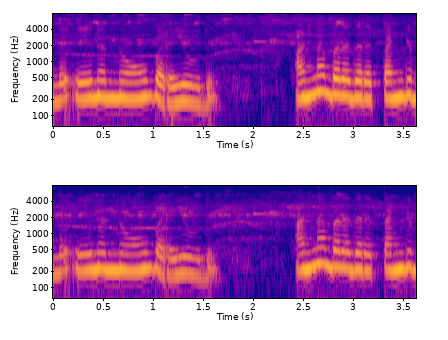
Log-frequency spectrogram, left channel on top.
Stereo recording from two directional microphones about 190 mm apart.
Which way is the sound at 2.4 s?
15° left (ahead or behind).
